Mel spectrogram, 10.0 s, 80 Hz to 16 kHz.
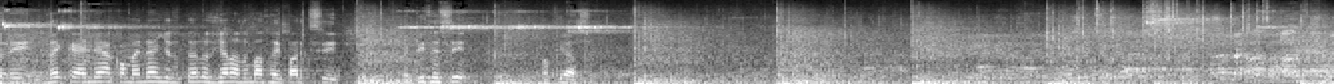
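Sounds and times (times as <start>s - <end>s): basketball bouncing on hardwood: 4.7s - 5.2s.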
